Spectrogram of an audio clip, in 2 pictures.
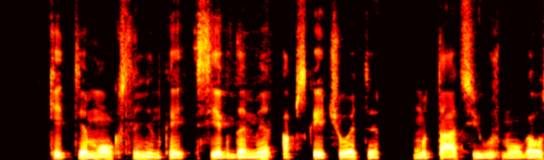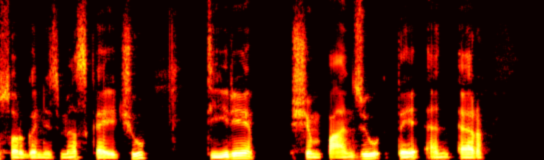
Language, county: Lithuanian, Marijampolė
